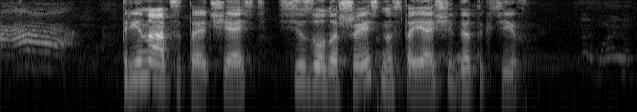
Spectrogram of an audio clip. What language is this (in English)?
Russian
